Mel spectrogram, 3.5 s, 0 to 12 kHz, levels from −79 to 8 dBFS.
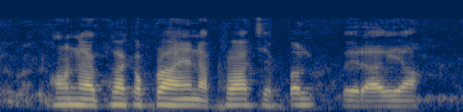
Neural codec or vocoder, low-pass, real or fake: codec, 16 kHz, 4 kbps, X-Codec, HuBERT features, trained on LibriSpeech; 7.2 kHz; fake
